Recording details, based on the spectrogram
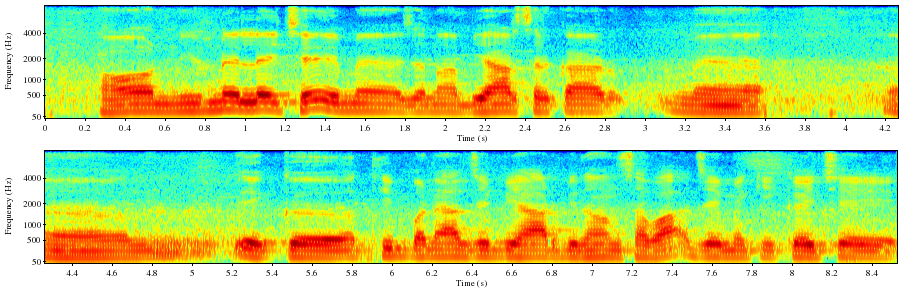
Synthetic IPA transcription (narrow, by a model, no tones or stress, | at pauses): ɦə̃niɾnəjləjt͡ʃʰɛemed͡ʒenabiɦaɾsəɾkaɾ | me | ekət̪ʰibənalt͡ʃʰɛbiɦaɾbid̪ʱansəbʱad͡ʒɛmekikəɦjt͡ʃʰɛ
